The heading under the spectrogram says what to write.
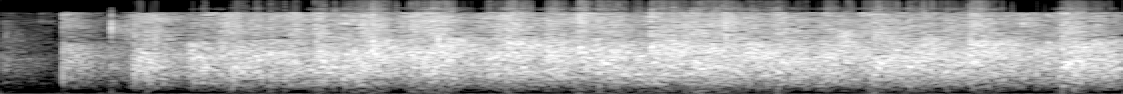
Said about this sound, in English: I'm going to step aside and ask Senator Sessions to come up. I hope you'll give him a round of applause, and we'll get started.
